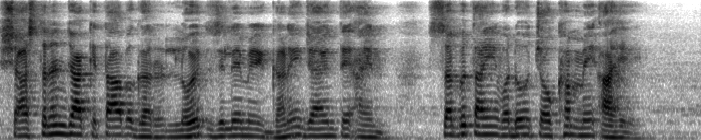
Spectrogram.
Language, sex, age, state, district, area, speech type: Sindhi, male, 45-60, Gujarat, Surat, urban, read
